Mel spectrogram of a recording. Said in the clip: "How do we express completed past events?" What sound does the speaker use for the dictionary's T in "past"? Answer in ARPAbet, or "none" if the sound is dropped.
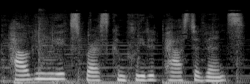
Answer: T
